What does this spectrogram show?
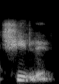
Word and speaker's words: Chile: Bolivian, Colombian, Venezuela, Ecuador, Chile sí no se dice como la J, sino Chile tal cual, así como tal. Das Chile.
